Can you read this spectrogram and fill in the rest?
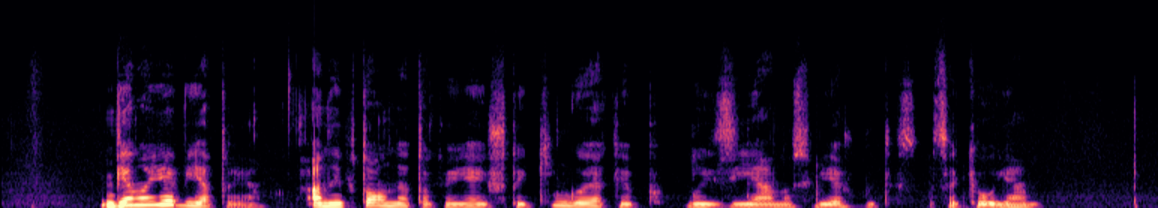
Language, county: Lithuanian, Kaunas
